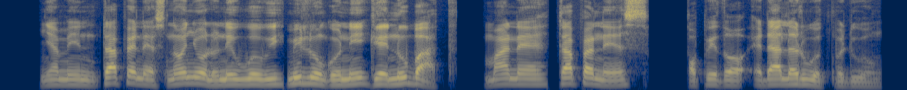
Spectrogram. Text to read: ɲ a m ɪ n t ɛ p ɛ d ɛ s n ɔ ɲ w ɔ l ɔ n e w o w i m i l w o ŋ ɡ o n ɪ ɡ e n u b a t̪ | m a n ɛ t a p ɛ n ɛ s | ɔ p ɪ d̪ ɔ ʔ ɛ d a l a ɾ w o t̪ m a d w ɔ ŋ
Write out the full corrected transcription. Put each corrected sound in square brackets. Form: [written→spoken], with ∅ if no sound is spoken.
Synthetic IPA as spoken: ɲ a m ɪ n t [ɛ→a] p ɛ [d→n] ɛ s n ɔ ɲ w ɔ l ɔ n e w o w i m i l w o ŋ ɡ o n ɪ ɡ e n u b a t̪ | m a n ɛ t a p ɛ n ɛ s | ɔ p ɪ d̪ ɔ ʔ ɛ d a l a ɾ w o t̪ m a d w [ɔ→o] ŋ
